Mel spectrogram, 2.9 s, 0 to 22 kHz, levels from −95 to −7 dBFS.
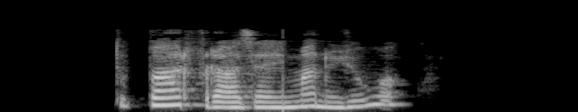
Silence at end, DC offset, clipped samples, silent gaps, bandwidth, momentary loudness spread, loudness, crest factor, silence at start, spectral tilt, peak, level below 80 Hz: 0.85 s; under 0.1%; under 0.1%; none; 7.6 kHz; 12 LU; -30 LUFS; 20 dB; 0.6 s; -6 dB/octave; -12 dBFS; -70 dBFS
